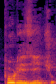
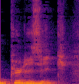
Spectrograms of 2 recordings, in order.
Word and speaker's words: Pulisic: nationale des États-Unis, Christian Pulisic, Pulisic ou Pulisic, c'est les deux prononciations.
